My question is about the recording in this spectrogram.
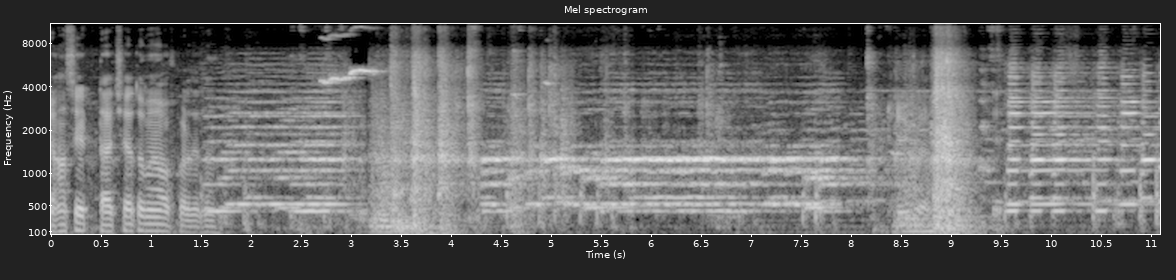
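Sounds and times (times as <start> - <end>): keyboard saxophone notes: 1.5 - 3.6, 9.4 - 11.0.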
